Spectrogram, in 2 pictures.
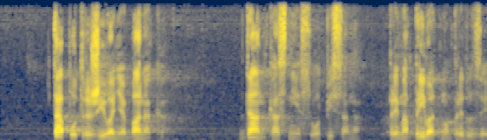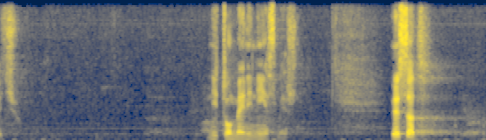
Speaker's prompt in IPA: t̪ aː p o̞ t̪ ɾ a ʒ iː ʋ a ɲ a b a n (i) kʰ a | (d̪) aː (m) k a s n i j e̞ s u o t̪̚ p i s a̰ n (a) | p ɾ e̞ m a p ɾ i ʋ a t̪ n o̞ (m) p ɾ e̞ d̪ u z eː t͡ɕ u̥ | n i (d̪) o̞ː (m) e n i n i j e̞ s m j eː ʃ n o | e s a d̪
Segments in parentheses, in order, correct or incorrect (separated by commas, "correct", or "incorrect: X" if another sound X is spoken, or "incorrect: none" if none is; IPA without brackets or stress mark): incorrect: a, correct, incorrect: n, correct, correct, incorrect: t̪, correct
